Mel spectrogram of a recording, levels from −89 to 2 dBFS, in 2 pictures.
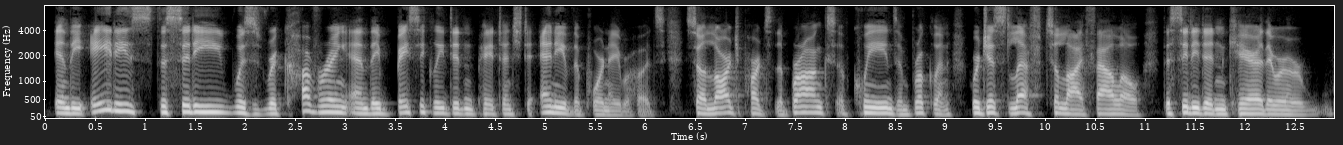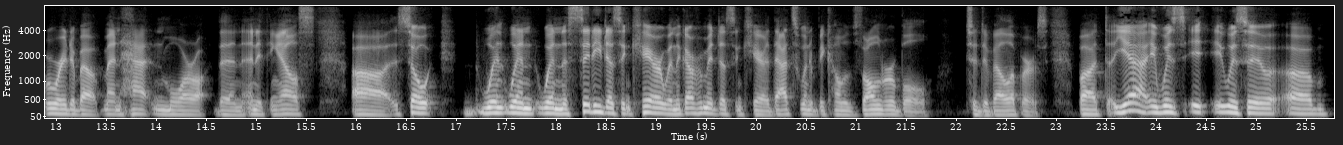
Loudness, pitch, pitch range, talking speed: -19 LUFS, 130 Hz, 115-150 Hz, 185 wpm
